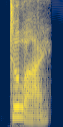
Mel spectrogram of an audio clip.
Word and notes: toey: Indian

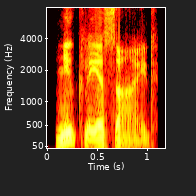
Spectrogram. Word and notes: nucleoside: British English

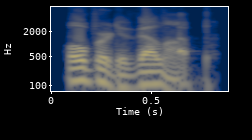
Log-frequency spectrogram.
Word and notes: overdevelop: American English

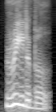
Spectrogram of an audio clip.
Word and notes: readable: Indian

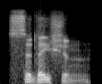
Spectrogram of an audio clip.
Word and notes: sedation: British English

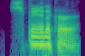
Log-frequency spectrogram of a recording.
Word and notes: spinnaker: American English

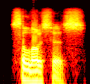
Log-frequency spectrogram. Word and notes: psilosis: American English

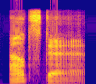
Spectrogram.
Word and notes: outstare: British English

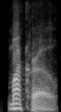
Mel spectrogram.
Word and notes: mucro: American English

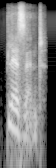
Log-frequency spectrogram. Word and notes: pleasant: Indian

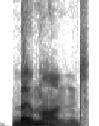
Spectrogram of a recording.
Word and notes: beau monde: British English

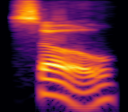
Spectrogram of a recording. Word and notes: sew: American English

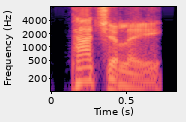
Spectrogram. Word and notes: patchouli: British English

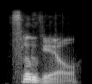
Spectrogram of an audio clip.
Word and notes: fluvial: British English

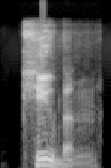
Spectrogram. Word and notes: Cuban: British English

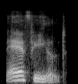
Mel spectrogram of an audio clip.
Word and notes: airfield: Indian

